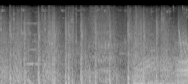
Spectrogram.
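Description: Rubidine gun firing rapidly in the dungeon-crawler game Enter the Gungeon, a quick series of sharp shots with a busier burst of shooting and game effects toward the end.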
